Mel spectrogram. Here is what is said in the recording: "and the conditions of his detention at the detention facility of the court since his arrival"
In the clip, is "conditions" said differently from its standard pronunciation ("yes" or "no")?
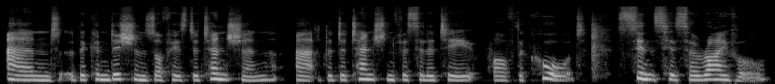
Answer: no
